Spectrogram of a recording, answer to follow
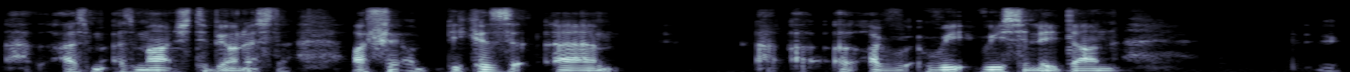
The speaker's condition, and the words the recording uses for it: Stuttering. There was sometimes when I stammer more, sometimes when I stammer less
